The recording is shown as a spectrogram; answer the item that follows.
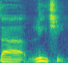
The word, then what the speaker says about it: lychee: But the flavor is lychee. Lychee? Remember that? Remember what's it called? Lychee. I said it right? Lychee. Right, Yeah, right. it's lychee.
